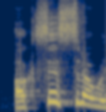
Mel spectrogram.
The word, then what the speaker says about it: AXXESS: 어제 눈도 오고 오늘 날씨도 굉장히 추운데 이렇게 또 뜨거운 열기로 악세스라고 읽어야 되겠죠?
